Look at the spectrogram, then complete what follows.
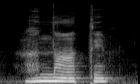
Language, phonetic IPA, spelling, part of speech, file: Ukrainian, [ˈɦnate], гнати, verb, Uk-гнати.ogg
- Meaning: to chase, to pursue, to chivvy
